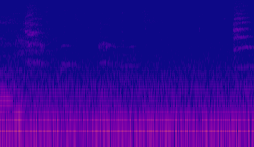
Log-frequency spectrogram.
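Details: Afternoon at Purrfect Pals with rescued kittens from two Tacoma litters: two short, high, harmonic-rich mews at the start and end of this brief moment, separated by faint thin squeaks, all against a constant low electrical hum.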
